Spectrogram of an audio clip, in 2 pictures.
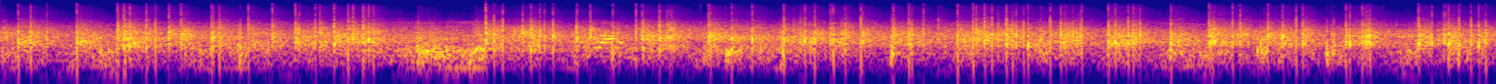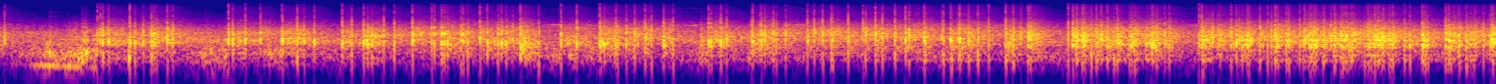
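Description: Fireworks going off in a dense, continuous crackle of rapid firecracker pops.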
